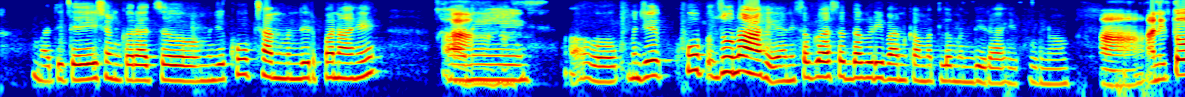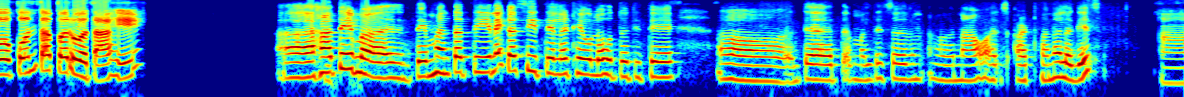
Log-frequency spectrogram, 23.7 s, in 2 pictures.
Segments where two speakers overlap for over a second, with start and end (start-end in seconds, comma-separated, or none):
none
